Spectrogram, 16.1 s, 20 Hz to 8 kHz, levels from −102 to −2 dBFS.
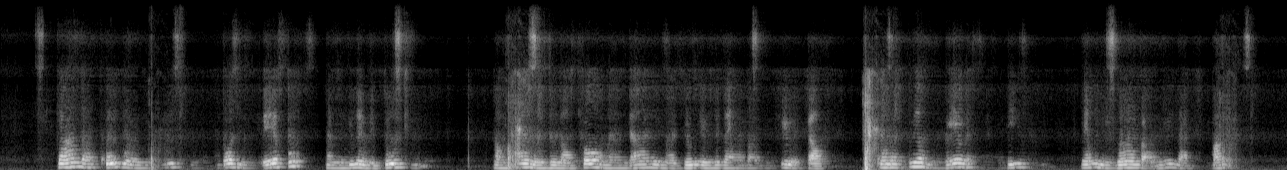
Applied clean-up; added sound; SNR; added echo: neural mask model DeepFilterNet 3.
